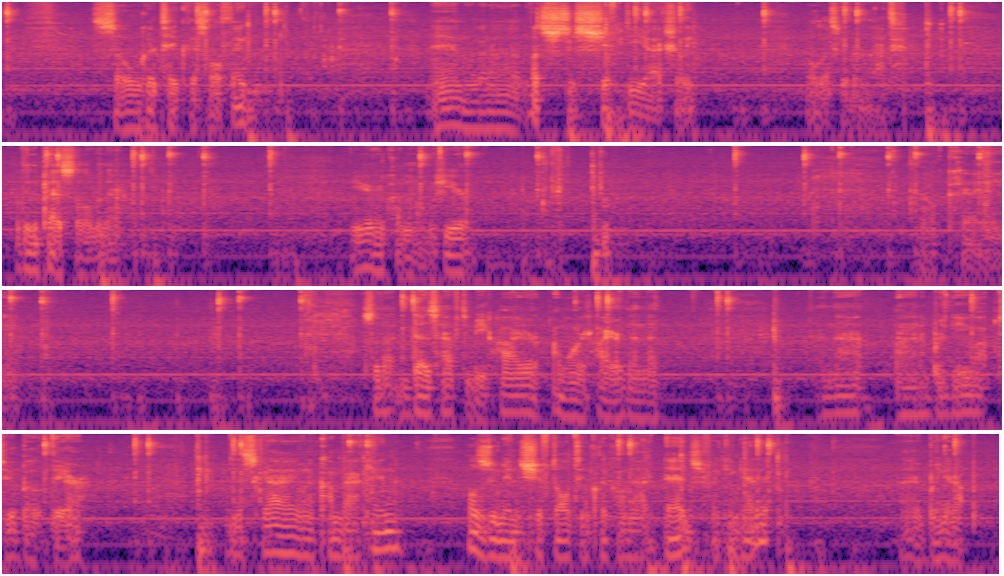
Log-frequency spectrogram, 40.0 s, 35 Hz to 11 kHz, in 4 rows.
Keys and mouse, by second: 0.9-1.9 middle drag, 1.9-3.1 right drag, 3.1 click, 3.4-5.3 middle drag, 6.0 shift+d, 6.7-14.6 drag, 9.2 x, 14.7 middle click, 15.8 KP_Decimal, 17.3 click, 18.4-21.1 middle drag, 21.1-22.5 drag, 22.5 middle click, 29.7-33.5 drag, 31.9 Tab, 36.1-39.9 drag, 36.8 a, 38.4 middle click.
